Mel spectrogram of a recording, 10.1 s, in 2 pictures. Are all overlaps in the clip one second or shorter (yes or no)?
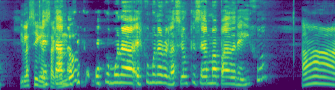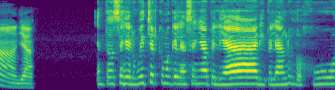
yes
